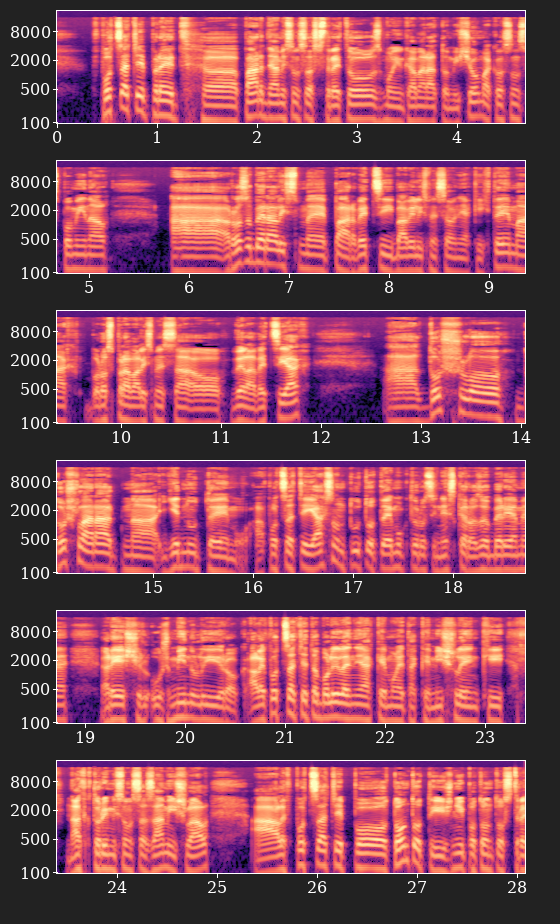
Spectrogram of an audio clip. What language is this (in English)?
Slovak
